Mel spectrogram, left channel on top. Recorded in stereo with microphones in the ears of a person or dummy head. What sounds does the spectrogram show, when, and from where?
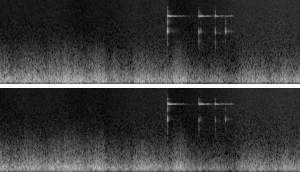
1.7 s a clink: 15° left (ahead or behind)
